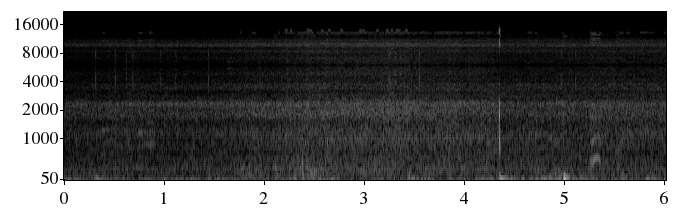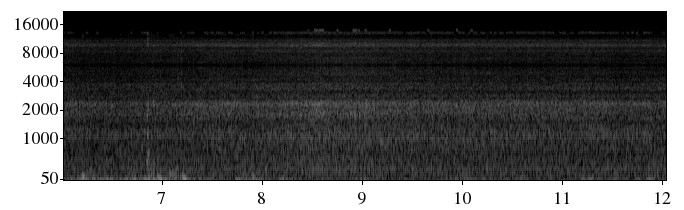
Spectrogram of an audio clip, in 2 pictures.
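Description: Whitewater rapids rushing around an inflatable raft in a steady rush of water that grows a little louder after the start. A few sharp knocks come through the middle.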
